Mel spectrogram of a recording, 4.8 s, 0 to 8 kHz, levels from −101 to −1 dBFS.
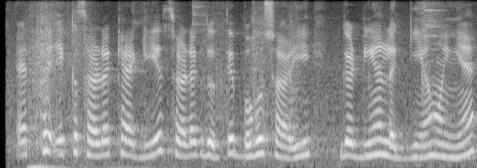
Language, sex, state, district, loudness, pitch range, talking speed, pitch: Punjabi, female, Punjab, Pathankot, -15 LUFS, 220-255 Hz, 165 wpm, 235 Hz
